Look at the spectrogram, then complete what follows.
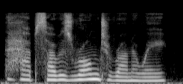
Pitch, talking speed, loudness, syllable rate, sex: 200 Hz, 230 wpm, -15 LUFS, 5.6 syllables/s, female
